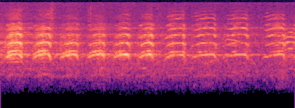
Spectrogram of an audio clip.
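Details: On a coastal rocky breeding site on Tobishima, Yamagata, Japan, a female peregrine falcon wails to the male for food; rapid repeated raspy notes, roughly four each second, slightly arched in pitch, fading a little toward the end.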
